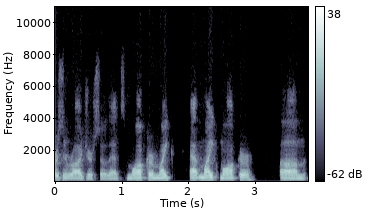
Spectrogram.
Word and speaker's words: Makher: in Erica R is in Roger so that's mocker Mike at Mike marer um you can reach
